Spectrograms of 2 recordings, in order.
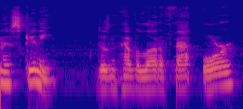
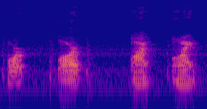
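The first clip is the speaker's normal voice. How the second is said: very low grunting pig voice; 13 semitones lower than usual. Acted. Storyteller grunts as the muddy pig.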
